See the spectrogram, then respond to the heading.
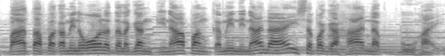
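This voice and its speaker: A man's voice: medium pitch, fairly quick. Filipino male storyteller over prominent music. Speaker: radio drama narrator. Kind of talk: dramatic first-person letter reading. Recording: prominent music bed under narration.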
